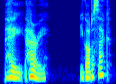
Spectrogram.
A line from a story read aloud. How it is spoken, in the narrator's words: Lee asked, his hand brushing against his pocket nervously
